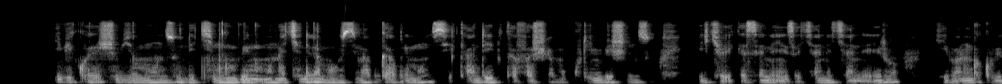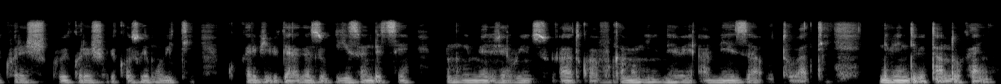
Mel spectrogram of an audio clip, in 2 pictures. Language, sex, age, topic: Kinyarwanda, male, 25-35, finance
